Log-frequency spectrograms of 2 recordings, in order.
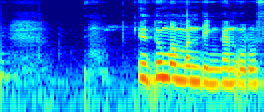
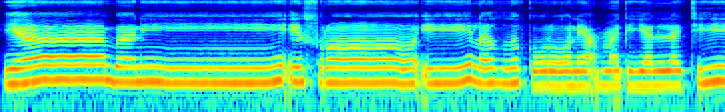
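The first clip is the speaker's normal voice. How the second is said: Quran recitation. Acted. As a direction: recite the verse with measured care.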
